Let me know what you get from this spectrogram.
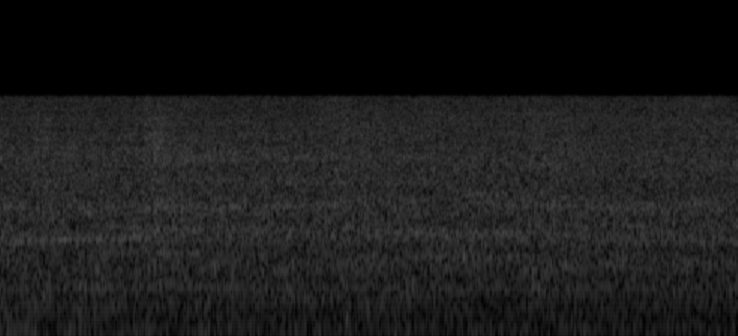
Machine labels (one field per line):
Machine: fan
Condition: normal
